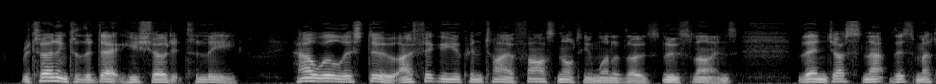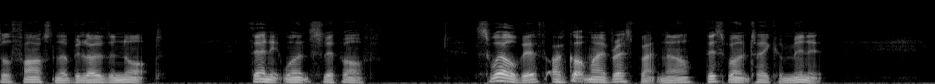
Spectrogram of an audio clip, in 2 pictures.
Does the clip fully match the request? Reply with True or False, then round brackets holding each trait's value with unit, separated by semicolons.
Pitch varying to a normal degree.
True (3.4 semitones)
